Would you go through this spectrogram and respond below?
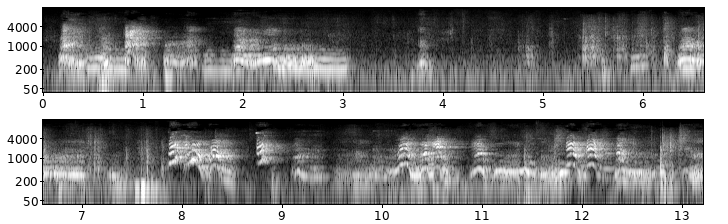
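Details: German Shepherd puppies, six weeks old, roughhousing after their dinner; warbling growls and whines early, a quieter middle, then loud bursts of squealing barks and snarls repeated quickly in the second half.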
